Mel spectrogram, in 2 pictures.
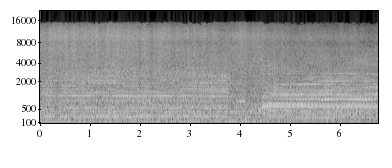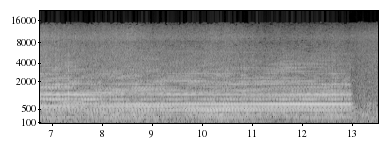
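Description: Tugboat horns blowing: one long blast ends about four seconds in, then a second, longer blast at a different set of pitches sounds and cuts off sharply near the end.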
